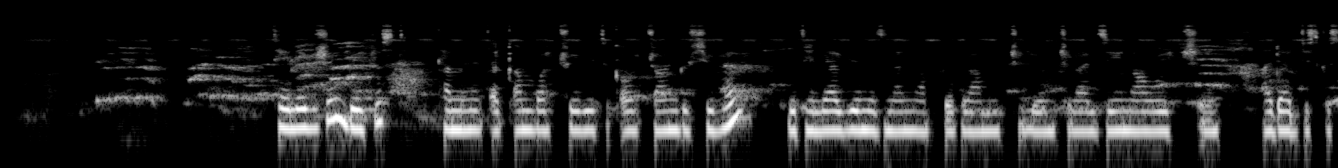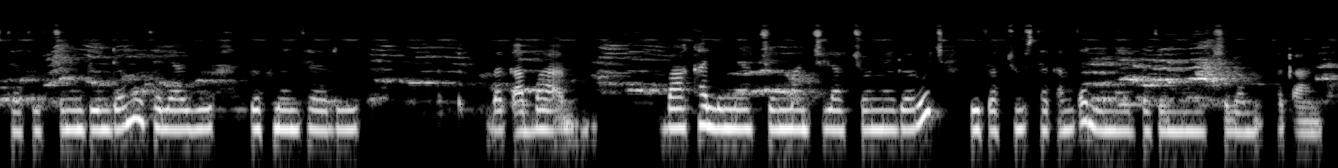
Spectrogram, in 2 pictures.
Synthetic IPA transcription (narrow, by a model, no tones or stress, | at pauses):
t̪ʰe̞le̞viʒɪnbe̞t̪wʊst̪ʼkʰəmːɨnːɨt̪ʼːəkʼːəmbat͡ʃːɛwjɛβe̞t̪ɨkʼawo̞t͡ʃːand̪usiɦo̞njɛt̪ʰələjajːujɛməznaɲːapɾo̞ɡɾamo̞t͡ʃːɪnliho̞nt͡ʃɪlalze̞nawo̞t͡ʃːɪnʔad̪ad̪ːiskʰɨst̪ʰət̪ʰo̞t͡ʃːɪnɨnd̪ihund̪əɡmo̞jɛt̪ʰələjajːud̥̪o̞kʰument̪ʰəɾi | ba | bəakʰalɨɲːat͡ʃːɛjɛmːant͡ʃɪlat͡ʃːɛwnːəɡəɾo̞t͡ʃːb̥e̞t̪ʰat͡ʃːɪnst̪ʰːəkʼəmt̪ʼələmːiabət̪ʰəmːɨnt͡ʃɪləɨkʼa̰nəw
